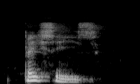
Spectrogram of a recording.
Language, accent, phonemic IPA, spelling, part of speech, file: English, Southern England, /ˈbeɪsiːz/, bases, noun, LL-Q1860 (eng)-bases.wav
- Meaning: plural of basis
